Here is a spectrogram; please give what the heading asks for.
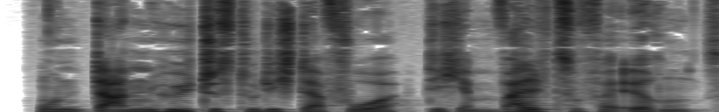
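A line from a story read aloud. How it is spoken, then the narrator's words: Plain. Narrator (German): sagte Mattis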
